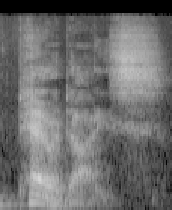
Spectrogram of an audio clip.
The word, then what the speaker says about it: paradise: E atenção à pronúncia desse S entre duas vogais em paradise. Paradise. O som é de S mesmo.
